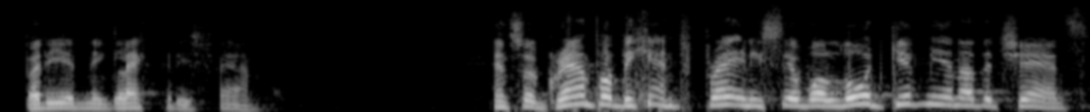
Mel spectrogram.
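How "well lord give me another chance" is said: begging prayer. Retold or imitated. Grandpa begs for another chance.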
